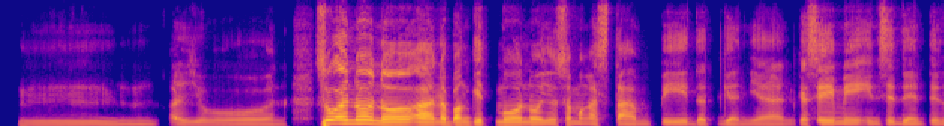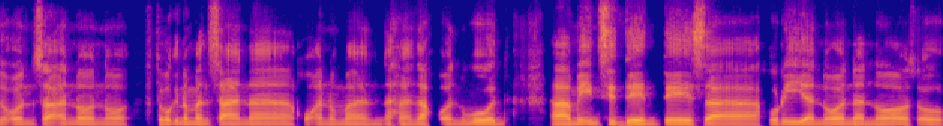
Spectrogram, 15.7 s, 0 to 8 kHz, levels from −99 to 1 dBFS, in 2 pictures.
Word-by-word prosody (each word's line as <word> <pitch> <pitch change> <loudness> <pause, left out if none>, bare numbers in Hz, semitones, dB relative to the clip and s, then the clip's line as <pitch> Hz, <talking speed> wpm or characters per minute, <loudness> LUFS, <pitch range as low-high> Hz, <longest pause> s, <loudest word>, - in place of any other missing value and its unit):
Hmm, 115 -6 -15
ayun. 80 0 -9 0.2
So 215 - +8
ano, 220 0 +8
'no, 160 -3 +8
ah, 135 -3 +7
nabanggit 140 +2 +3
mo, 145 -1 +2
'no, 125 -2 0
'yong 115 - -4
sa 120 - -3
mga 110 -2 -5
stampede 95 0 -4
at - - -34
ganiyan. 85 -1 -8
Kasi 115 +4 0
may 110 -1 -3
insidente 100 -2 -6
noon 100 0 -6
sa 95 - -2
ano, 105 +1 -4
'no? 90 -2 -7 0.2
So 110 - -4
wag 105 - -4
naman 105 0 -4
sana 95 -2 -2
kung - - -7
ano 95 0 -10
man, 95 -3 -6
ah, 95 -4 -6
knock 90 -1 -3
on 95 +1 -8
wood. 105 -1 -1 0.4
Ah, 100 0 +4
may 110 +2 -2
insidente 100 -3 0
sa 85 -2 -1
Korea 100 -1 -3
noon, 100 0 -2
ano. 95 +2 -2
So 90 -1 -4
100 Hz, 155 wpm, -24 LUFS, 90-110 Hz, 0.4 s, So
